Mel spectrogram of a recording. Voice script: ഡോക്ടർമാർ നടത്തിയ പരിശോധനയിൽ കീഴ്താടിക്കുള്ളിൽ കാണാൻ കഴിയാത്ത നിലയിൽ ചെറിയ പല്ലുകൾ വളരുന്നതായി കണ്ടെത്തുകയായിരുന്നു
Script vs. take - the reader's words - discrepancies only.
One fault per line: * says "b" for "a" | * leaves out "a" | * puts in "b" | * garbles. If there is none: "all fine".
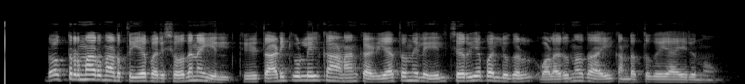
all fine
